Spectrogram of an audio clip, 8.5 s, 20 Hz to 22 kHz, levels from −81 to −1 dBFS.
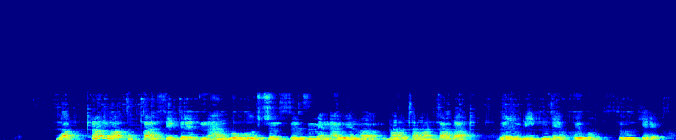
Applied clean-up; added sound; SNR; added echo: neural separator model SepFormer DNS4.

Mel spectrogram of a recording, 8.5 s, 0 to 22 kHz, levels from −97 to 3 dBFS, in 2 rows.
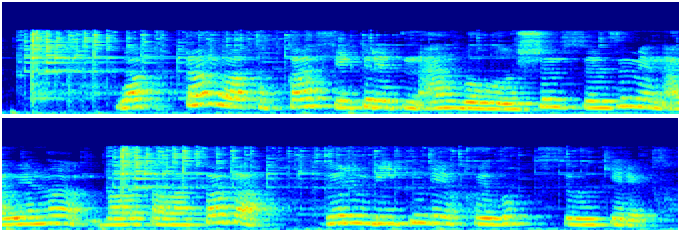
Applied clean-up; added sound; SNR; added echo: none; Wind chime; 13 dB; reverberation time 0.6 s.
